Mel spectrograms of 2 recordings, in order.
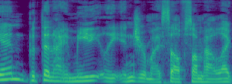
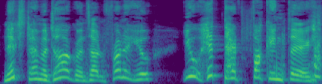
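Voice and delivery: raised, gruff imitation of a father; dad's stern order; 8 semitones higher than usual. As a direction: bark it like an angry dad, lightly. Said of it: "his response was".

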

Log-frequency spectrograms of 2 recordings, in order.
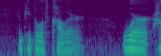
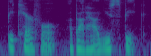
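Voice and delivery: hushed, protective mother's warning; whispered warning; 8 dB quieter than usual. Retold or imitated. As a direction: whisper it like a mother guarding her child.

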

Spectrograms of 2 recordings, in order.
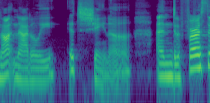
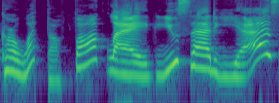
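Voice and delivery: higher, louder, stretched out yes in shock; incredulous disbelief; 3 semitones higher, 4 dB louder, much slower than usual. Retold or imitated. Recapper reacting to the proposal, incredulous and stretched out. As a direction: drag out the yes like you can't believe it. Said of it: "I was like".

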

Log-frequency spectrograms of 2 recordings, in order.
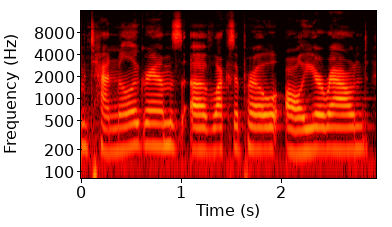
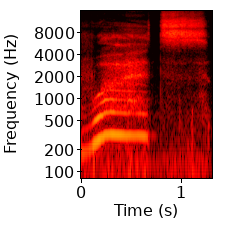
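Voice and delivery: mock surprise; 8 semitones higher, 4 dB quieter than usual. Mock amazement at a quote.

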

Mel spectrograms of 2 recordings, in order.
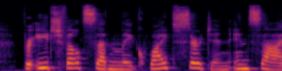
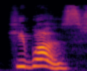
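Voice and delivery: a touch of misery, higher; miserably; 7 semitones higher, 7 dB louder, slower than usual. A narrator's reading. Lucy admitting Edmund was there, mildly miserable. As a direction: admit it unhappily. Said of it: "she said miserably".

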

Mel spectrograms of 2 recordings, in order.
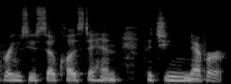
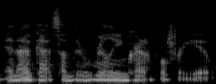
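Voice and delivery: whisper; 7 dB quieter than usual. Retold or imitated. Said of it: "he says it in a whisper".

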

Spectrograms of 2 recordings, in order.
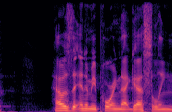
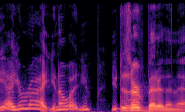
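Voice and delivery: high mock flattery; 8 semitones higher than usual. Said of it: "He's like".

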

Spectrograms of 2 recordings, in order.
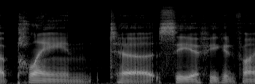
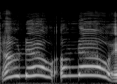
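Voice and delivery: very high, loud mock panic; panicked cry; 9 dB louder than usual. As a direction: wail it in exaggerated alarm. Acting out the family's alarm.

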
